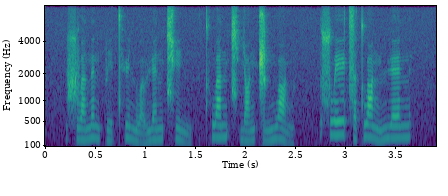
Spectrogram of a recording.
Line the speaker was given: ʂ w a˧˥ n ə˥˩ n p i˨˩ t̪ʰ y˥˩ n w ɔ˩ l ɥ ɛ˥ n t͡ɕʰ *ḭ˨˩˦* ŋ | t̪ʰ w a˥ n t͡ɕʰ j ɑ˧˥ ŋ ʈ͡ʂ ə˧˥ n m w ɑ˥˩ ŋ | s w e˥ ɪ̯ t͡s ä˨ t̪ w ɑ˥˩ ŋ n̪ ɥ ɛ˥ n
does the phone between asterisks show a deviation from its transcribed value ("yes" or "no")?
yes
